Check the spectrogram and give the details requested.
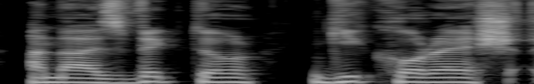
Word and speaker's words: Gyökeres: I think that's a pronunciation. I've seen so many people talk about this in the recent comment sections and stuff. I believe he has a Hungarian name because he's of Hungarian descent.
